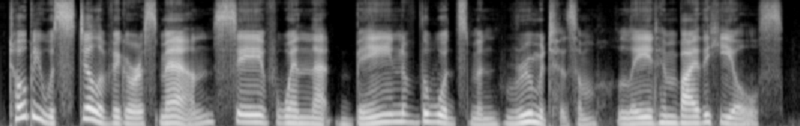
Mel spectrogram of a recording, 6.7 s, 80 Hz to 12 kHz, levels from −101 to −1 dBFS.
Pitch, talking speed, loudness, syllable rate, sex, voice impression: 180 Hz, 170 wpm, -19 LUFS, 4.0 syllables/s, female, feminine, adult-like, clear, intellectual, slightly elegant, slightly strict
